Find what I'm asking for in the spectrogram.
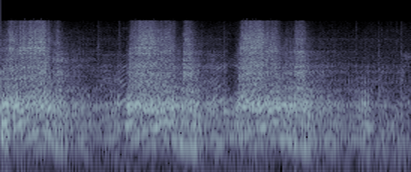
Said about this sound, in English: The Mustang sounds louder.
